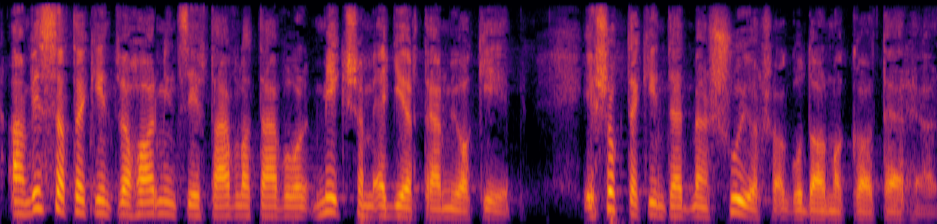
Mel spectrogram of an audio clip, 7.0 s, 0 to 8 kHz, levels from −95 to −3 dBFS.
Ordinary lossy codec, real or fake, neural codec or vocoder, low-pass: none; real; none; 7.2 kHz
